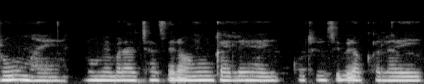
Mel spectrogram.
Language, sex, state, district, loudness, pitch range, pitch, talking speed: Bajjika, female, Bihar, Vaishali, -13 LUFS, 180-195 Hz, 190 Hz, 195 wpm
